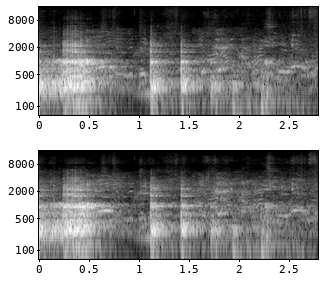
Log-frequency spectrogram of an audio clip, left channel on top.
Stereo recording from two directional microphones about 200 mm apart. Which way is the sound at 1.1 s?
55° left (ahead or behind).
